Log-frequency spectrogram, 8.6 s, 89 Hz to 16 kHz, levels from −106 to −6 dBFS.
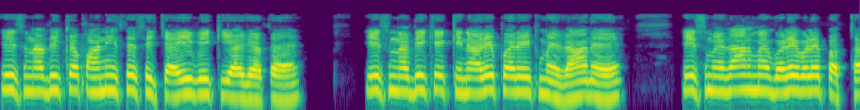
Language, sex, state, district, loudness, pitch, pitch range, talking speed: Hindi, male, Bihar, Saran, -13 LUFS, 220 Hz, 185-230 Hz, 165 wpm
